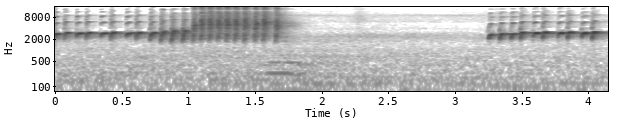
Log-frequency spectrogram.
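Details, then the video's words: Pampered kept cucak ranting: a rapid mid-pitched trill runs into a harsh high burst, then silence for over a second before the quick trill resumes. "gacor cucak ranting"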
